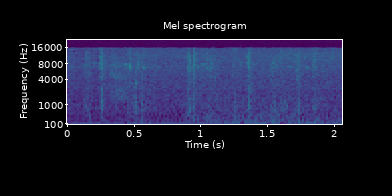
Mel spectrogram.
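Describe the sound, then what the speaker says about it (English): Horse hooves clip-clopping in the video game Skyrim, with the horse audio glitching, a quick uneven series of hoof knocks over a low steady hum, moderately close. "The horse audio glitching is kind of annoying."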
